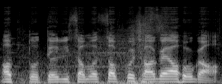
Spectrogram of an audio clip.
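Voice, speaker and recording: A man's voice: medium pitch, flat delivery, moderate pace, dark tone, faint music behind, natural voice. A man voicing a vengeful, lovesick male ghost groom in a horror cartoon, with a commanding, dramatic delivery. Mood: threatening. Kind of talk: Hindi horror cartoon voice acting.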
